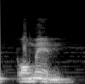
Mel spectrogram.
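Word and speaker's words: ptomaine: पी is silent then टोमन टोमन का भी spelling आप ध्यान से देखिए प प्लस टी है टी के आगे पी दिया गया है दैट इज वई यहां पर प साइलेंट है स्टूडेंट्स ये तीन रूल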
